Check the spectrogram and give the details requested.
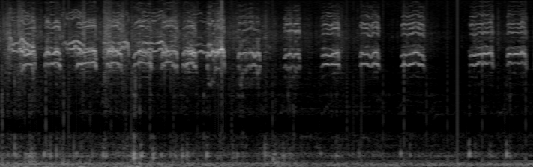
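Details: Wild pigeon nestlings being fed by their mother in a nest box; squeaky high begging calls repeated in short bursts, about two or three a second, over low rustling.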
